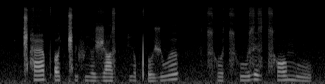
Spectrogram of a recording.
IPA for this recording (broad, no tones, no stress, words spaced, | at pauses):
ǁʰæpʼʌɪ̯ǁifiə̯ ʒɑzkːiə̯ pʼʊʒuə̯ | t͡sʰʊt͡sʰu zɪzt͡sʰɔʊ̯ mu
